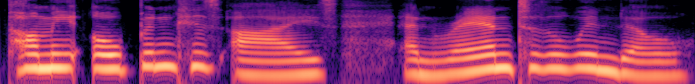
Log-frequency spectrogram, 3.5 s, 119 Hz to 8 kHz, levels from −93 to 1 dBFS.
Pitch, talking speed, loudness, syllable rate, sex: 230 Hz, 155 wpm, -16 LUFS, 4.4 syllables/s, female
